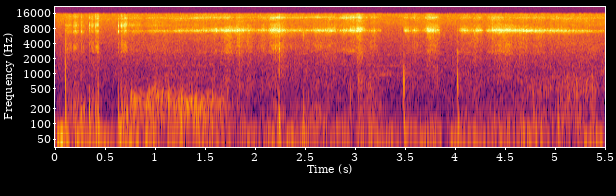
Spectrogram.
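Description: A small solid wooden stick, held by fingertips with long painted nails, is scraped and tapped on a flat wooden slat. Soft low scraping fills the clip, broken by short sharp taps that die out almost instantly, while a faint high whine holds steady in the background.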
